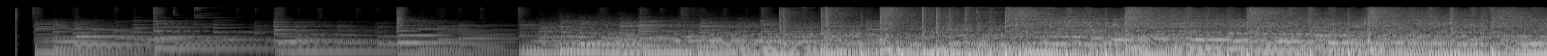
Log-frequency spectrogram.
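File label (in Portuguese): neutra gospel, Aniversário Pessoa Especial – Voz Feminina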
